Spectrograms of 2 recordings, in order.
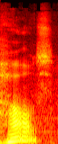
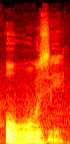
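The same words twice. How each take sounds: First: "house" in one syllable, as /haws/; softly given correct "house"; correct English pronunciation. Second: "o use", house sounded out in Portuguese letters; wrong-way demo of "o use"; read as spelled. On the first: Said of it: "você fala". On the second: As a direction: say "o use" in separate vowels, as written. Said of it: "Você não fala". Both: Shown as a demonstration.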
